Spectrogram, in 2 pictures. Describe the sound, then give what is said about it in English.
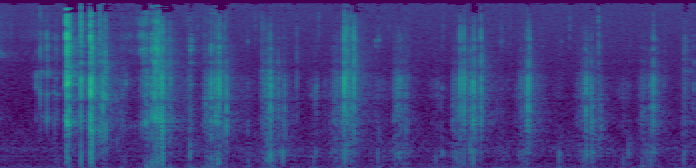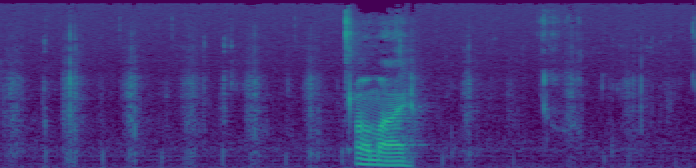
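Steady crunchy chewing of brittle, stale gum just taken out of a trading card pack and its wrapper, a quick run of crackly bites early on followed by softer rhythmic chomping, with a brief exclaimed remark from a voice near the end. “And I have to try the gum.”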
